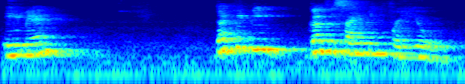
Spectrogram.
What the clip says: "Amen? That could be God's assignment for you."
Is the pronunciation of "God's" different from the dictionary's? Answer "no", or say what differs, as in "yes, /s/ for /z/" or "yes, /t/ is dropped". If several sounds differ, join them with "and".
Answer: yes, /z/ is dropped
